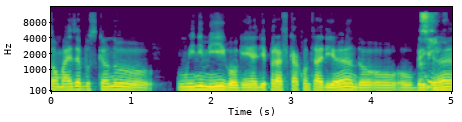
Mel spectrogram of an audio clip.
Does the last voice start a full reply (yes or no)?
yes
